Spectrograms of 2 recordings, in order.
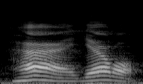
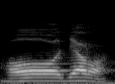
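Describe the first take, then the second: First: The h is light, with a bright vowel. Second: The h is heavy, with a dark vowel. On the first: The speaker calls it right. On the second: The speaker calls it wrong.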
